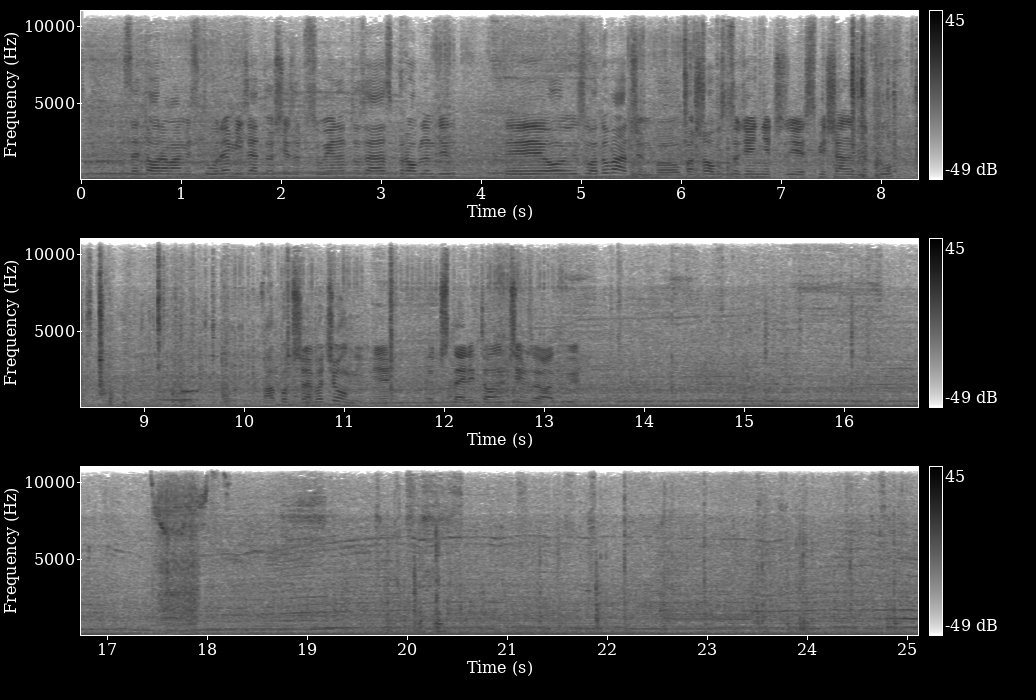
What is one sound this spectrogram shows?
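A heavy machine engine drones steadily close by.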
